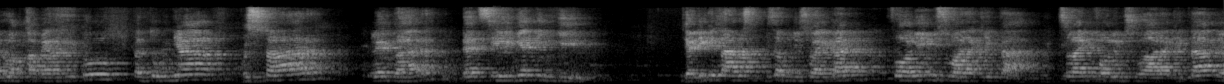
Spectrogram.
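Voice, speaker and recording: A man with a high voice explains sales skills in a loose, conversational way, pausing often and trailing off his points. He sounds distant from the microphone, and the room rings with a heavy echo. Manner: loose, conversational, with frequent "eh" hesitations and trailing "gitu". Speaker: sales training instructor. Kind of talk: casual instructional talk. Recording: very echoey room, voice distant from mic.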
